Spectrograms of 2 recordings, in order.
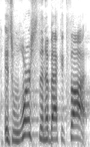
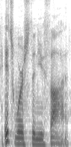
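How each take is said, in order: First: Higher and stressed, "worse" punched hard; emphatic point. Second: A hint of a grave divine answer; lightly voiced God. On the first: Real, not acted. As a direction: lean on "worse" as the sermon's pivot. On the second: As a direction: lower and softer, "it's" leaned on gently. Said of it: "In fact, he says".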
